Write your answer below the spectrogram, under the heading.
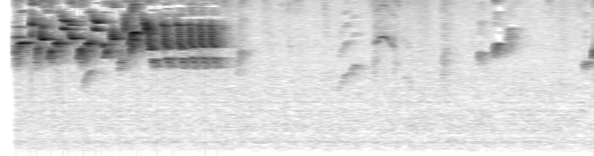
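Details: Captive-bred mutation European goldfinch singing a fast, twittering burst of high trilled and buzzy notes for under two seconds, followed by a few scattered thin chirps against a quiet background.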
